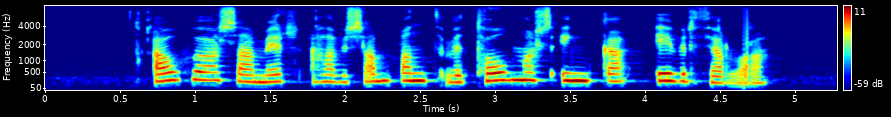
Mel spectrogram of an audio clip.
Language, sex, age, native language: Icelandic, female, 20-29, Icelandic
